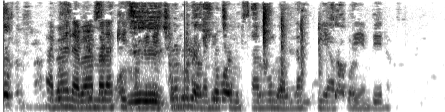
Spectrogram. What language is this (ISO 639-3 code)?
lug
